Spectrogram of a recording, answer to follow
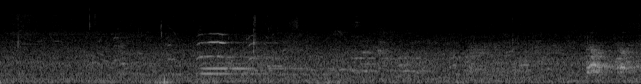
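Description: Open-air background noise with a distant voice heard briefly about two seconds in and more faintly a little later.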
